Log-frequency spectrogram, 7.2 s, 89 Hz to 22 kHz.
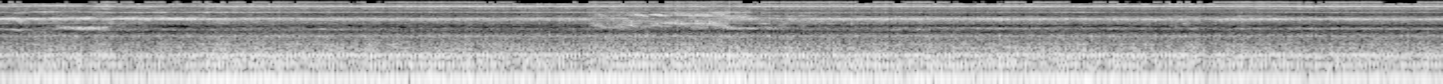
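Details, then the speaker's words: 9-month-old baby with over a week of cough and colds, asleep during a 10 pm nebulizer treatment: a steady, droning mechanical hum with a high whine throughout from the running nebulizer compressor. "gabi na guys pero kailangan kong magp nebul sa aking baby kasi meron siyang upo at sipon so alas Anong oras na 10:00 na ayan inb ko siya tulog siya maingay lang ung Med live sir kang mag-ano ha"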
